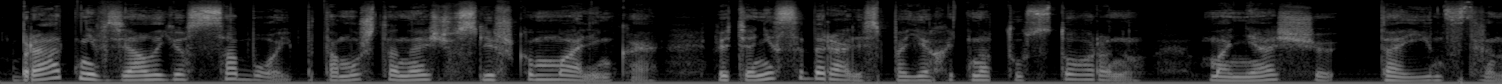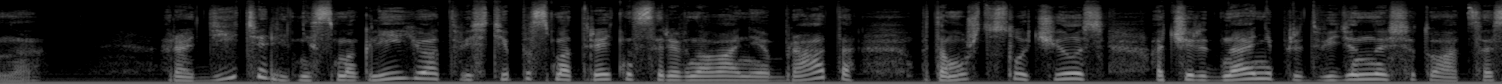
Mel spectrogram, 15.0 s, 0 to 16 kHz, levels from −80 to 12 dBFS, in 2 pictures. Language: Russian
